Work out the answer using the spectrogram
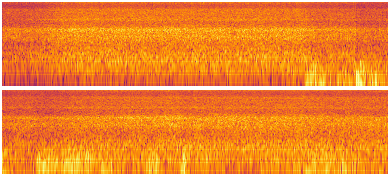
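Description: Heavy rain pouring steadily, with a low, uneven rumble coming in about four and a half seconds in and again briefly near the end.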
